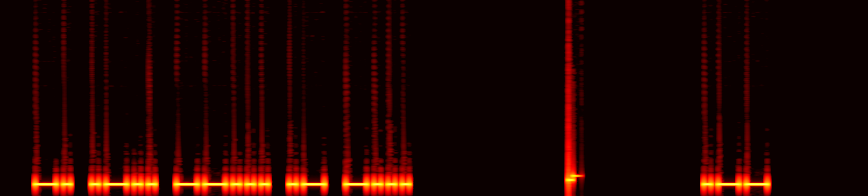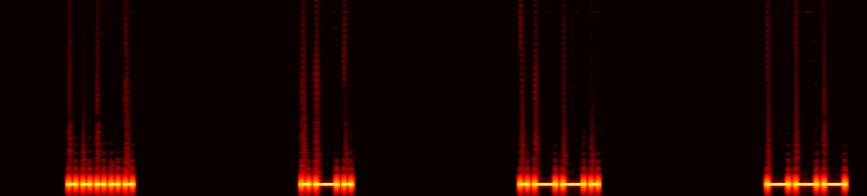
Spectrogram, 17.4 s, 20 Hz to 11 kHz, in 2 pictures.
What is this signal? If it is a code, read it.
Morse code, heard as a keyed tone, about 17 wpm, spaced as for 7 wpm, 700 Hz. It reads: NL7AB W5RPO
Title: USA Call Signs - 5 Characters - 8x Character Spacing - 17wpm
